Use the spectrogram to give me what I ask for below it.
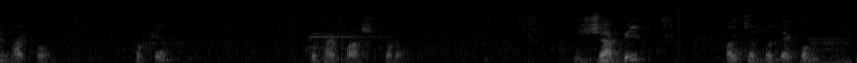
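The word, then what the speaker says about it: J'habite: জাবিদ আনসারটা হলো জাবিদ জাবিদ যে অ্যাপোস্ট্রপ এইচ এ বি আই টি হ্যাঁ উচ্চারণটা হলো জাবিদ জাবিদ জাবিদ আ পা আগি কিভাবে হলো উচ্চারণটা দেখুন ই তো আমরা নাচটা উচ্চারণ করবো না তাহলে আবিদ টি পর্যন্ত থেমে গেছে তাহলে জাবিদ এন্ড দেন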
